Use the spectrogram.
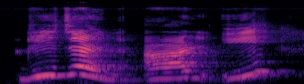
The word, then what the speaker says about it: resign: রিজাইন, RESIGN রিজাইন, এখানেও জি এর উচ্চারণ হয়নি।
